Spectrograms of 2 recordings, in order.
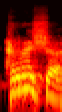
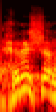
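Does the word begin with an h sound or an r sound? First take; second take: h sound; h sound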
